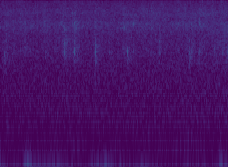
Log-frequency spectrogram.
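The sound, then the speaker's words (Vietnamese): Heavy seasonal rain falls without a break, a dense, steady hiss with soft low thuds mixed in and no thunder. “Cảm giác như là hình như mưa còn to hơn.”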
